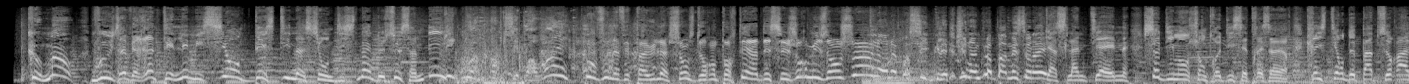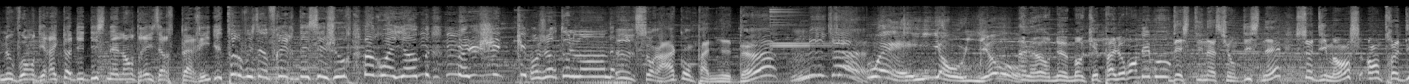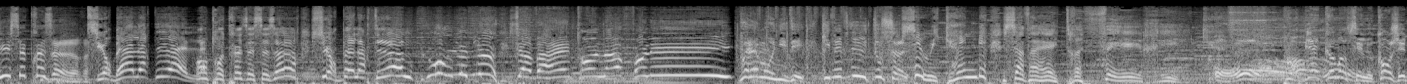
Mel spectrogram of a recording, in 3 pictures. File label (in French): Habillage Radio Cartoon; RTL Bel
